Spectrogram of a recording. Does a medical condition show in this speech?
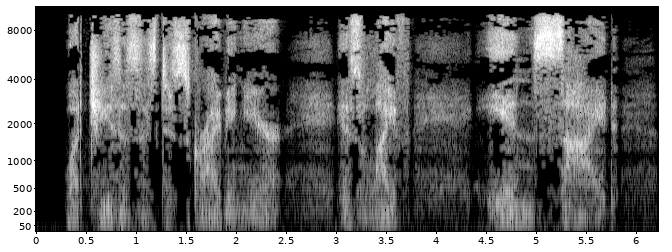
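Yes: vocal cord paralysis, unilateral.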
